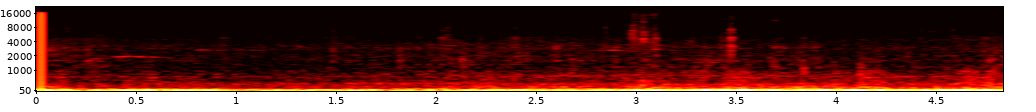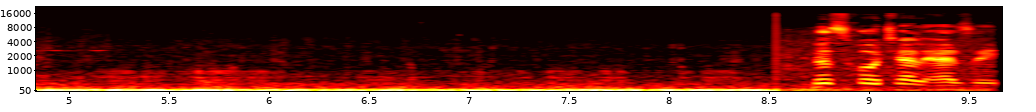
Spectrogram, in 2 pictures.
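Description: A car engine rumbles low as the car drives.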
